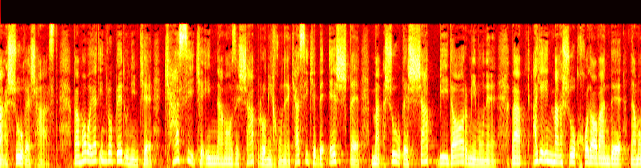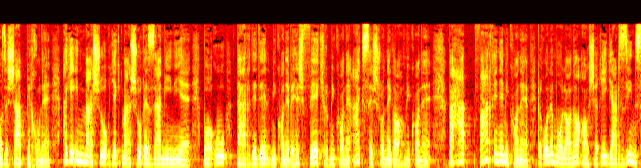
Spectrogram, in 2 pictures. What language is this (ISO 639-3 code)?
fas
